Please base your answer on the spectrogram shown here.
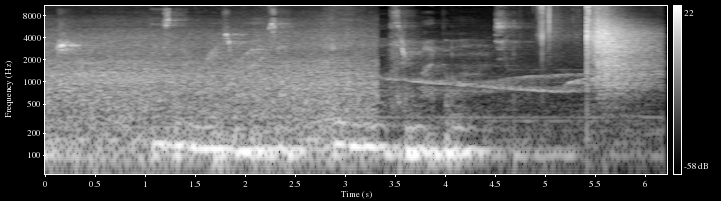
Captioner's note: whispering; loud cracking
